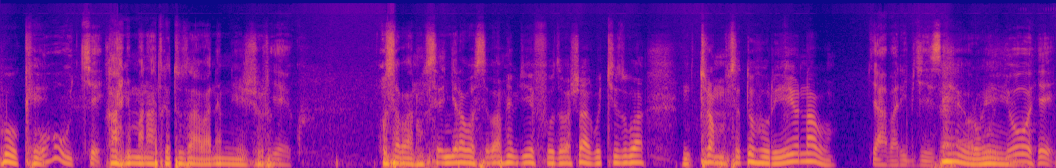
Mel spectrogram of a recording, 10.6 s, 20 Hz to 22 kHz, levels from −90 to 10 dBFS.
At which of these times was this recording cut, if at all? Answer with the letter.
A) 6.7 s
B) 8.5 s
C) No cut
C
